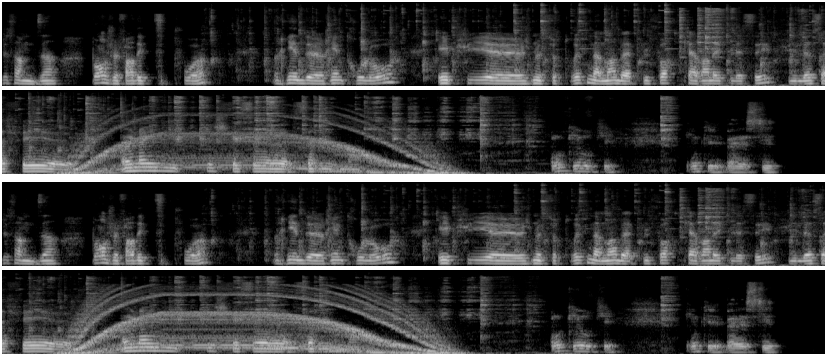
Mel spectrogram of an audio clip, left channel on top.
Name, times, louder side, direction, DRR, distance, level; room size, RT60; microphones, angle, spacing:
voice 1, 0.0-2.0 2.7-9.0 9.4-11.8, left 1 dB, 20° left, 0.4 m, -23 dB
Dog, 2.0-13.1 13.4-14.4, left 3 dB, 65° left, 1.4 m, -42 dB
sound 1, 6.8-7.6 7.8-8.1 8.5-8.8 9.1-9.3 9.5-11.6 11.8-13.6 14.6-15.0, left 3 dB, 40° left, 0.9 m, -34 dB
sound 2, 8.7-12.9, right 4 dB, 70° right, 0.6 m, -26 dB
voice 2, 13.7-15.9, right 2 dB, 15° right, 0.9 m, -30 dB
3.3 x 2.4 x 2.5 m
head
